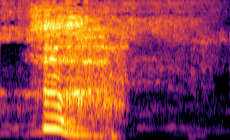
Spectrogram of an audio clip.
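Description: A person yawns once: a breathy, drawn-out vocal sound whose pitch slides downward before trailing off into quiet, with no speech.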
